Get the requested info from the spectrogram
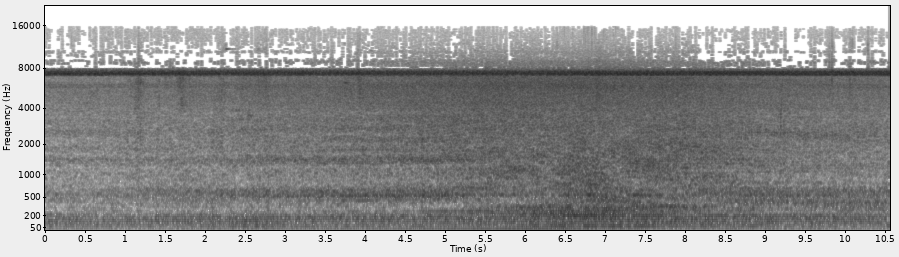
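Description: Low steady rumble of a motor, swelling to its loudest about six to seven seconds in and then easing off, as a vehicle passes. A thin, steady high whine runs under it.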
